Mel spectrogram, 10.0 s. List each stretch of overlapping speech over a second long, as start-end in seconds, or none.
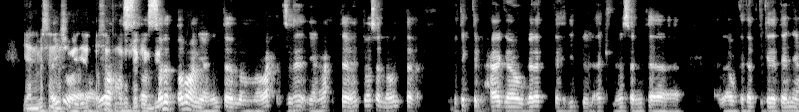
0.7-2.1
